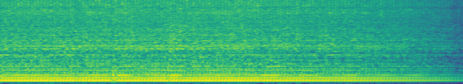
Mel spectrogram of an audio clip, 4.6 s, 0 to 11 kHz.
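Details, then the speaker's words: Coleman Powermate 6250 generator, 10 hp Tecumseh engine, after a quarter-turn-out adjustment; even, steady hum at constant speed with no surging or hunting, then fades away, running normally. "that's it quarter turnout is all needed"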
